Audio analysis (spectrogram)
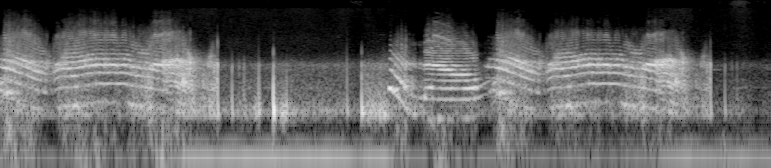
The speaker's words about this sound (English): First, listen to this segment with the idea that the dolphin is mimicking the girl's hello. He is drawing it out and using several vowels, which may be present in short form in the girl's presentation.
